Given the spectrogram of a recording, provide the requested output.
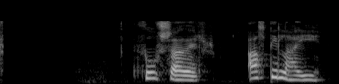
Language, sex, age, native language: Icelandic, male, 8, Icelandic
